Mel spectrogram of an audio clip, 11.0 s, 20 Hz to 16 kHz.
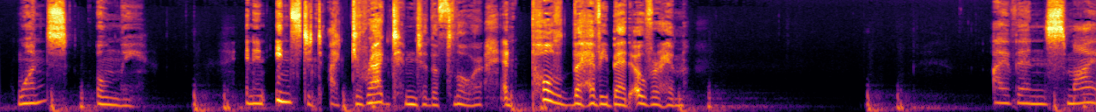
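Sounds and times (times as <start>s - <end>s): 
speech: 0.2s - 1.5s, 2.4s - 7.0s, 10.0s - 10.9s
muffled heartbeat thumps: 0.5s - 1.3s, 1.9s - 4.2s, 5.1s - 5.9s, 6.7s - 7.6s, 8.6s - 9.5s, 10.5s - 10.9s.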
